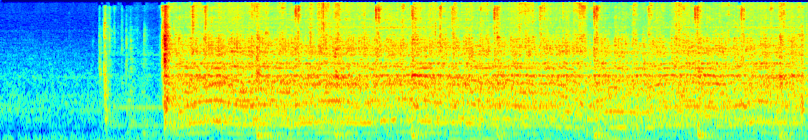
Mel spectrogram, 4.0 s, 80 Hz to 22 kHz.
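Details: 2011 Range Rover HSE 5.0 naturally aspirated, severely overheated: fast, uneven starter churning, about four beats a second, never fires; crank no start, suspected low compression, possibly a burned piston dragging on the cylinder; not confirmed.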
